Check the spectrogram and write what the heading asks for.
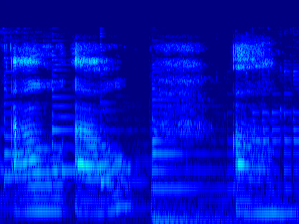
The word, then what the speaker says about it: Aoao: His name is pronounced Aoao.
